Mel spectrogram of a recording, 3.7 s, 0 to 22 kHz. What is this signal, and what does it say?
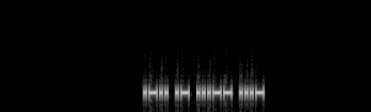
Morse code, heard as a keyed tone, about 42 wpm, 700 Hz. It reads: LA3V
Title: DXCC-100 Call Signs - 4 Characters - 45wpm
